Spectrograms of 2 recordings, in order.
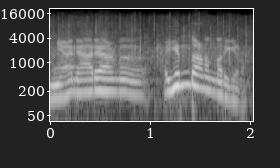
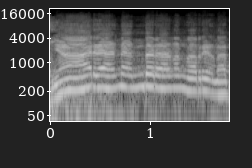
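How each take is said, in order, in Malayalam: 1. ഇത് പഴയകാല സിനിമാ താരത്തിന്റെ ശബ്ദത്തിലാണ്. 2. ഇത് ആധുനിക സിനിമാ താരത്തിന്റെ ശബ്ദത്തിലാണ്. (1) "വർഷങ്ങൾക്ക് മുൻപ് അവതരിപ്പിച്ചിരുന്നെങ്കിൽ എങ്ങനെയായിരിക്കും നമ്മുടെ നസീർ സാറൊക്കെ പറയുന്നത്" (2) "ഇപ്പൊ നമ്മൾ കേട്ടത് ഇക്കാന്റെ ശബ്ദമായിരുന്നു"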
